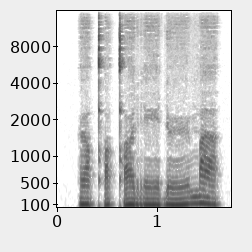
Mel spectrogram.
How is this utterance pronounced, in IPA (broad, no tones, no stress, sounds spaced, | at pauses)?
œ qʼ œ qʼ ø r eː ɗ øː m a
